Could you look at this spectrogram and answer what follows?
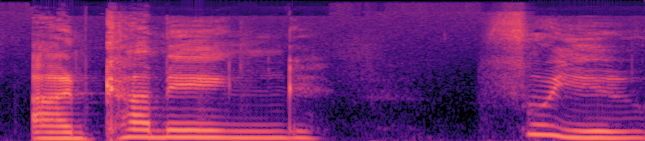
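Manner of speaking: very slow, creepy, broken into single words. Imitating a woman's line from a scene watched today, pauses between each word. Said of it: "she pauses between words. She's like".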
